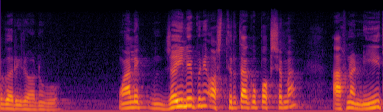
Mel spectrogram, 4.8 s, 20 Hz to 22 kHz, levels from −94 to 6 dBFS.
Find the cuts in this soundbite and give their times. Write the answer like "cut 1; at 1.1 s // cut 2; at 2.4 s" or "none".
none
